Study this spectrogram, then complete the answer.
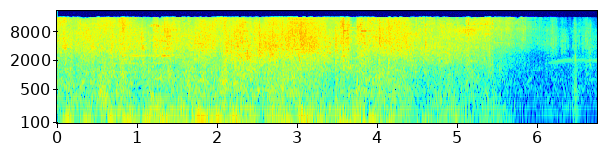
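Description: Lightning crackles and buzzes loudly.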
